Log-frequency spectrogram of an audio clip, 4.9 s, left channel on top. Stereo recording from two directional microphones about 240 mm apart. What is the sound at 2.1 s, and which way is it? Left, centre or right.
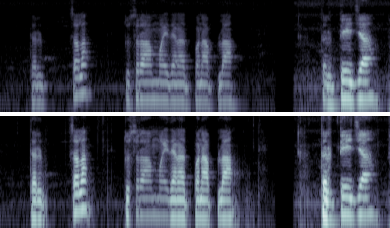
Speech, right.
